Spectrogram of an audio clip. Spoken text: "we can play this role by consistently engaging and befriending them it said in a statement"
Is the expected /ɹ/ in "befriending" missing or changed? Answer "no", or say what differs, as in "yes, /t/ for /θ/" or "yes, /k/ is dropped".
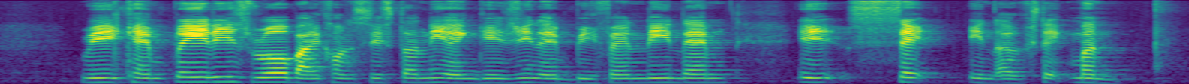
yes, /ɹ/ is dropped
